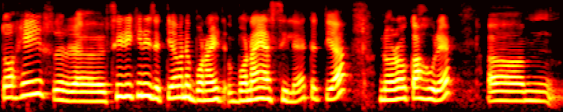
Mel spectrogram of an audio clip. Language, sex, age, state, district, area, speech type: Assamese, female, 18-30, Assam, Goalpara, urban, spontaneous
